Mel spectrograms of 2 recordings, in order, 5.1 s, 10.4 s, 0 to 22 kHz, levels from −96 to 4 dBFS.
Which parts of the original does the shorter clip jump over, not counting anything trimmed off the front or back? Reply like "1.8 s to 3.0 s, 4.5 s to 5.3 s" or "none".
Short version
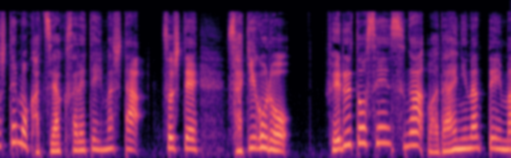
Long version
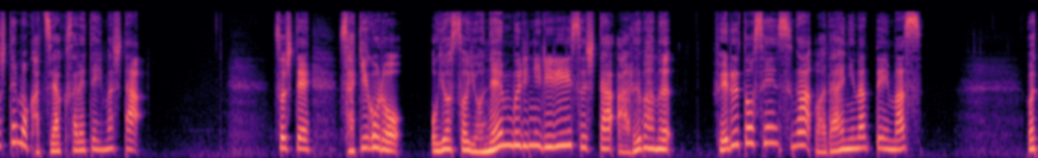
1.5 s to 2.7 s, 4.2 s to 6.9 s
